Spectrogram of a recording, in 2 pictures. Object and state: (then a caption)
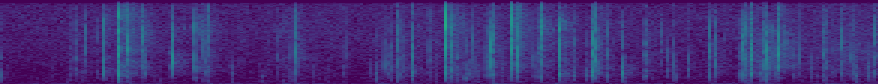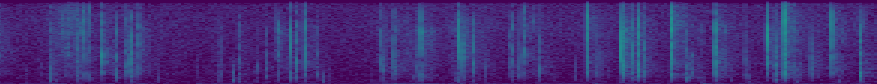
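Cellophane wrapper crinkled over a towel. Hands crinkle and rub the clear cellophane wrapper on a flat cotton towel. It makes a dense run of sharp, bright crackles with quick brushing noise between them, each snap dying almost at once.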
